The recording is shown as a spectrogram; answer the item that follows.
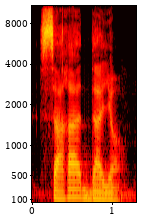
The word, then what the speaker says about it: Sarah Dayan: And I can say it properly, Sarah Dayan. Alors Sarah, on y va.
